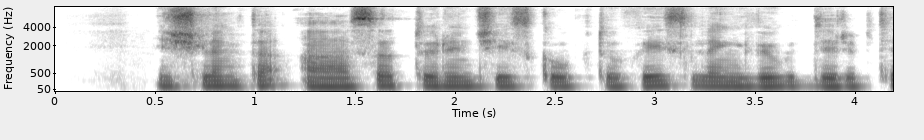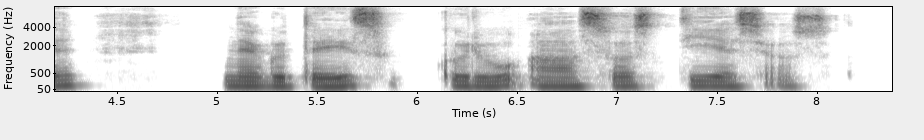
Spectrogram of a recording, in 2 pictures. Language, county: Lithuanian, Kaunas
